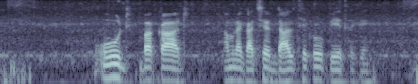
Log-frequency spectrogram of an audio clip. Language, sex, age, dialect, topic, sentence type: Bengali, male, 31-35, Standard Colloquial, agriculture, statement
